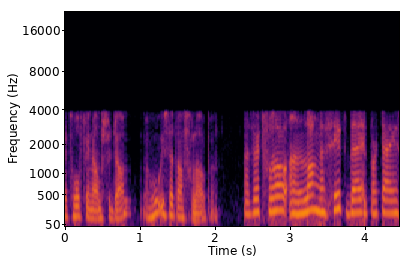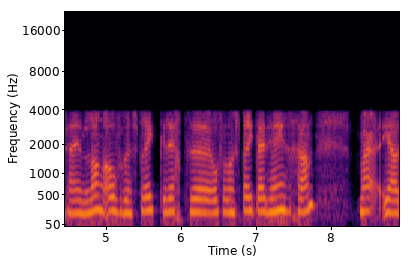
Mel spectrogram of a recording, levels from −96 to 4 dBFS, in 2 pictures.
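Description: Speech coded with the GSM full-rate codec has a buzzy, gravelly roughness throughout, consistent with its 13 kbps pulse-excited vocal-tract model. On a spectrogram, energy stops sharply at 4 kHz, and the harmonics look coarse and grainy. There are lost GSM frames between 0.76 and 0.93 s, where about 120 ms of sound drops out in patches, the longest around 70 ms. Another 40 ms loss falls at 3.94 to 4.02 s, just before "partijen zijn lang over". In each gap the decoder repeats the last good frame, so the sound becomes a metallic ring. On a spectrogram this shows as frozen, smeared horizontal bands, and the waveform shows a repeating pattern.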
